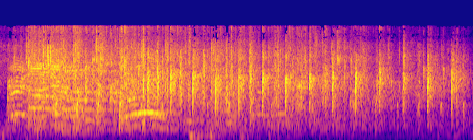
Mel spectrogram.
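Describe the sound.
Sustained audience applause, dense and steady at first, then thinning into scattered individual claps toward the end, with a few brief voices and cheers mixed in.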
